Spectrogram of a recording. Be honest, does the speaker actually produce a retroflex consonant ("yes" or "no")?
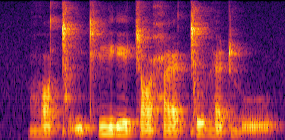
yes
